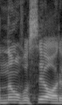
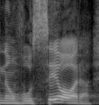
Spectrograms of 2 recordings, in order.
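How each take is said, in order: First: Said in the usual way. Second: VOCÊ leaned on, slow and firm; slow insistent retort stressing "você". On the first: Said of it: "Ela falou". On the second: Retold or imitated. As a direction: hand it back with a slow, louder "você". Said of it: "Eu falei".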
